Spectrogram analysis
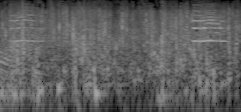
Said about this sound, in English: Their seesaw is actually a pump in disguise. As they rise and descend, water gushes from a vertical pipe into an open cement tank.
